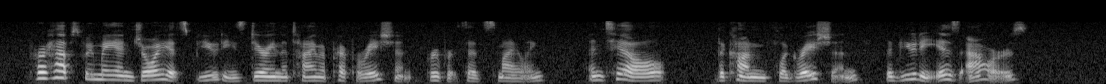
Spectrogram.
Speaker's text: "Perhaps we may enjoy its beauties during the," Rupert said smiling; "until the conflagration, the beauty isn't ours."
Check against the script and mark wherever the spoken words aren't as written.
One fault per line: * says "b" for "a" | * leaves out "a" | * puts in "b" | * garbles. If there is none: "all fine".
* puts in "time of preparation"
* says "is" for "isn't"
